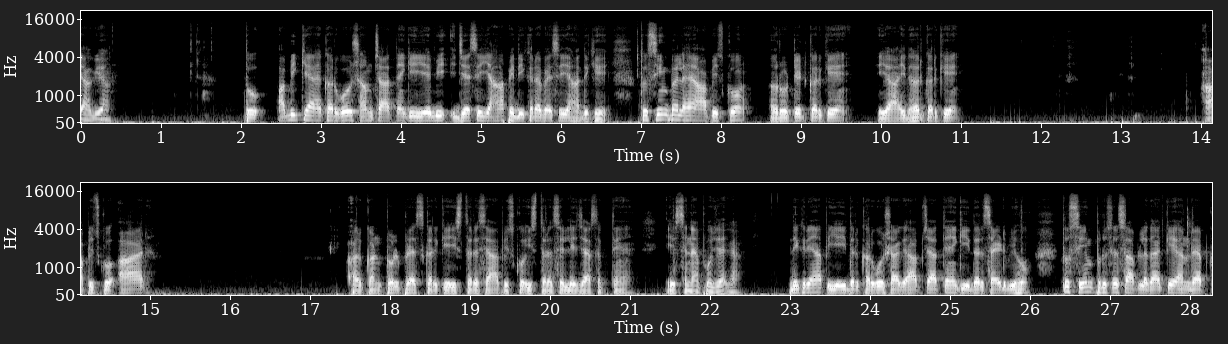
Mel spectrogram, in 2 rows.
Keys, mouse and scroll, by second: 0.3 KP_1, 1.6-7.6 middle drag, 7.6 r, 14.1 r, 22.0-25.9 middle drag, 25.9 click, 27.2 shift+click.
